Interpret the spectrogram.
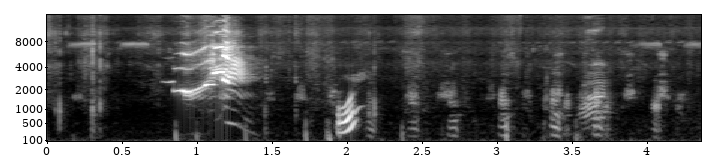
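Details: Talking myna in India mimicking human speech, calling "alok dada": a loud harsh burst near one second, then a short rising syllable, followed by softer scattered chatter and clicks.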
